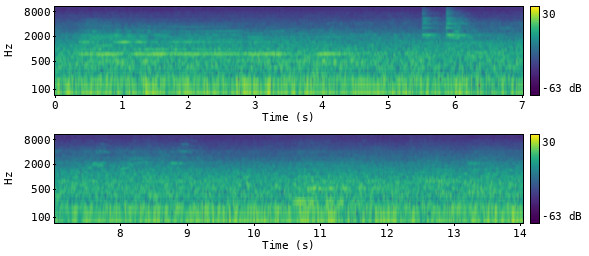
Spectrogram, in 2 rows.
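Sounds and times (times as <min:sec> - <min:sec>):
ship horns: 0:00.2 - 0:13.9
seagulls at sea: 0:05.9 - 0:09.3.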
